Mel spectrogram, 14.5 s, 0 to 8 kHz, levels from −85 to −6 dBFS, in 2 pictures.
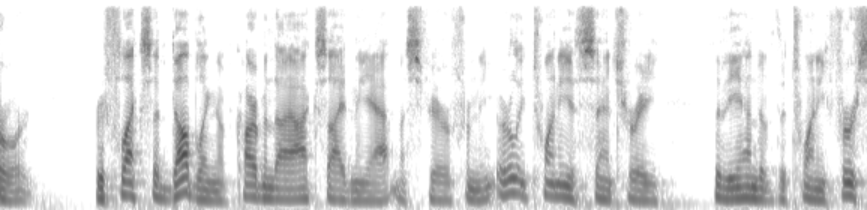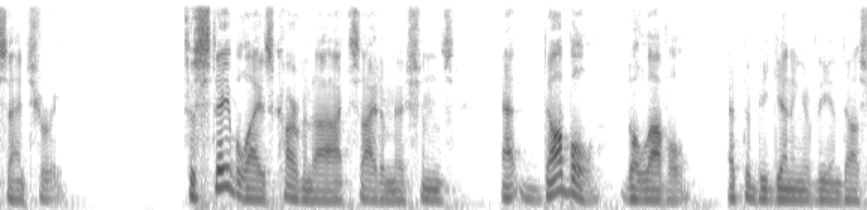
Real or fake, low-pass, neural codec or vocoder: fake; 7.2 kHz; codec, 16 kHz, 16 kbps, FunCodec, trained on LibriTTS, 50 frames a second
